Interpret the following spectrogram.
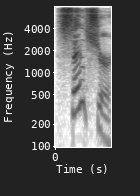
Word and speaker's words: censure: her committees and to censure her? I always want to say censor, but it's censure, as I believe is how it's pronounced.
